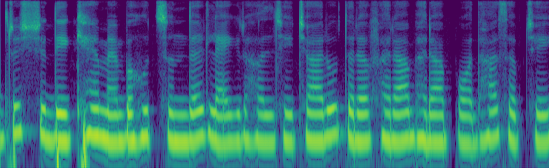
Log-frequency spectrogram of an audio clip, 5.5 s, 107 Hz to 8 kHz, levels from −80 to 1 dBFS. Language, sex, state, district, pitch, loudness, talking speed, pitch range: Maithili, female, Bihar, Purnia, 220 Hz, -16 LUFS, 150 wpm, 215-230 Hz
